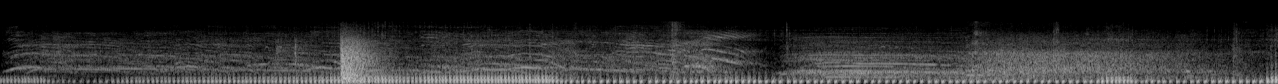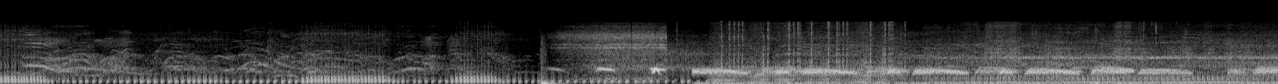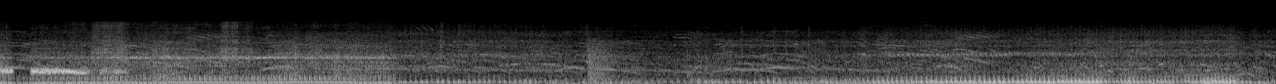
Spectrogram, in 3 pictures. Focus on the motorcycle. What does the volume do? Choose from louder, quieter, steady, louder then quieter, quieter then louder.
steady.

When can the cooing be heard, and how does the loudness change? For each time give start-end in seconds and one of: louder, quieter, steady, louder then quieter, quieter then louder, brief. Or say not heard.
18.2-26.9 steady.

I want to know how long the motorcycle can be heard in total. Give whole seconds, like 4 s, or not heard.
38 s.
